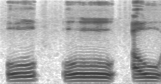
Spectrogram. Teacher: ಅಕ್ಷರಗಳನ್ನು ನಾವು ನೋಡುವುದಾದರೆ ಕಂಠೋಷ್ಟ ಅಂದ್ರೆ ಕಂಠ ಕಂಠ ಮತ್ತು ಓಷ್ಟ ಅಂದ್ರೆ ತುಟಿ ಕಂಠ ಮತ್ತು ತುಟಿಯ ಮೂಲಕ ಹುಟ್ಟತಕ್ಕಂತಹ ಅಕ್ಷರಗಳೇ ಕಂಠೋಷ್ಟ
